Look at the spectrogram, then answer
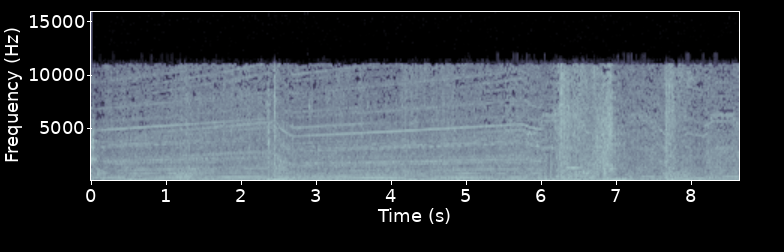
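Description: Car engine in Batman Arkham Knight, a steady mid-pitched revving drone that rises and shifts pitch, with sharper thumps and bursts near the end, loud and continuous throughout.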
